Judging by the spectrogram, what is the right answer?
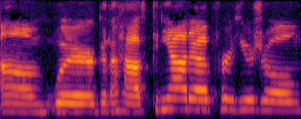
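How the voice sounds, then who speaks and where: With a Russian accent, a woman speaks in a fairly high voice and a monotone, flat intonation. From Belarus. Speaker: festival organizer. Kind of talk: interview.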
